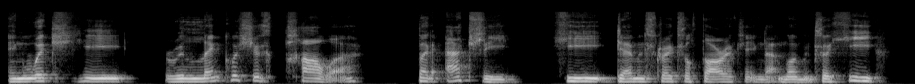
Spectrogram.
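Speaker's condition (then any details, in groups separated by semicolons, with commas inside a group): Cleft palate; congenital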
